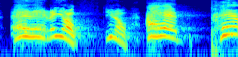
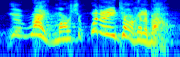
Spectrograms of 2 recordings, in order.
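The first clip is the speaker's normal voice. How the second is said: higher-pitched, indignant agreement; retold indignation; 7 semitones higher, faster than usual. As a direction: act out feeling vindicated against the critics. Acting out his indignant agreement.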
